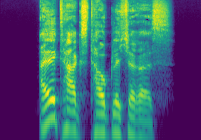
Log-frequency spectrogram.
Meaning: strong/mixed nominative/accusative neuter singular comparative degree of alltagstauglich
- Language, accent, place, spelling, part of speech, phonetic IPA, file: German, Germany, Berlin, alltagstauglicheres, adjective, [ˈaltaːksˌtaʊ̯klɪçəʁəs], De-alltagstauglicheres.ogg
